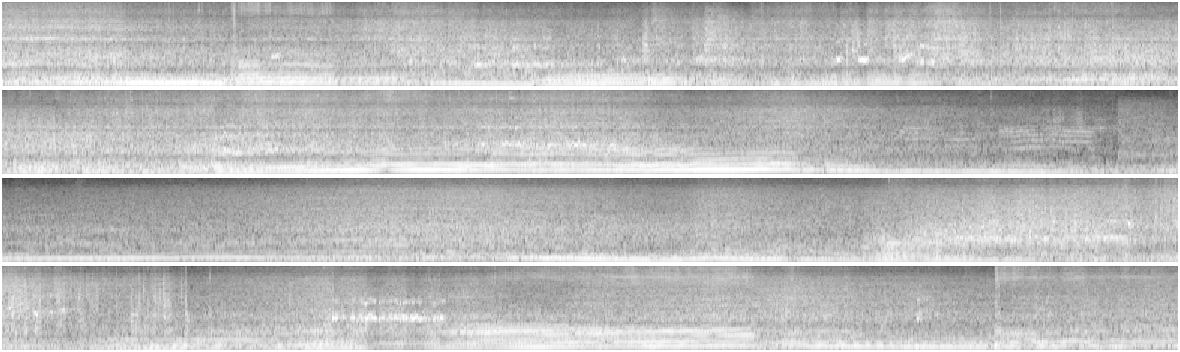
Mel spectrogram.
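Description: Fiat Cinquecento rally car engine driven hard, its note climbing and falling back again and again as it accelerates, shifts and lifts off through the turns. The sound is briefly quieter and farther off about halfway through.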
